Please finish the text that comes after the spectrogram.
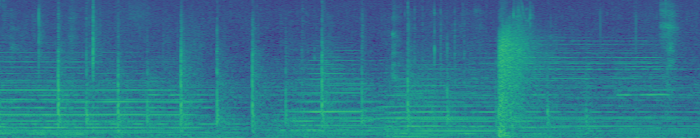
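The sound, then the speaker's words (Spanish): Scattered sharp gunshots from street fighting crack at irregular intervals, some faint, with one louder burst near the end, all over a steady, humming tonal background and no voices. “¡Tiros! ¡Están luchando!”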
